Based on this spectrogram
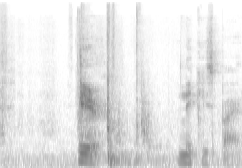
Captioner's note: finger pounds cabinet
